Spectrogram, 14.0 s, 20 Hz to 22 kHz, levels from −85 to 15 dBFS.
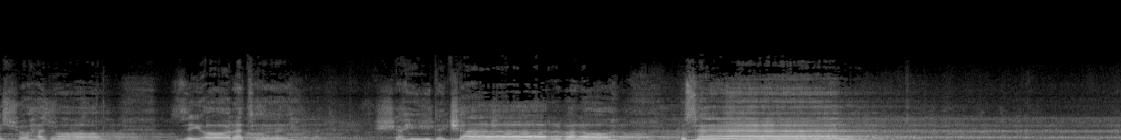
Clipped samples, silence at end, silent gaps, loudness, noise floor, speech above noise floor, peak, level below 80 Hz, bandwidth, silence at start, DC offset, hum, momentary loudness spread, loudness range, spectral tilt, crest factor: under 0.1%; 0 s; none; -18 LUFS; -41 dBFS; 23 dB; -2 dBFS; -62 dBFS; 12 kHz; 0 s; under 0.1%; none; 21 LU; 8 LU; -6 dB/octave; 16 dB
